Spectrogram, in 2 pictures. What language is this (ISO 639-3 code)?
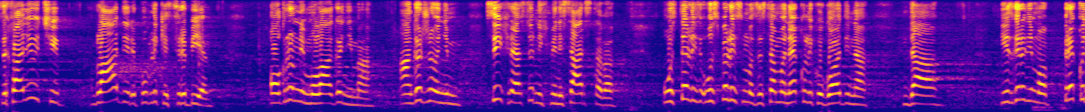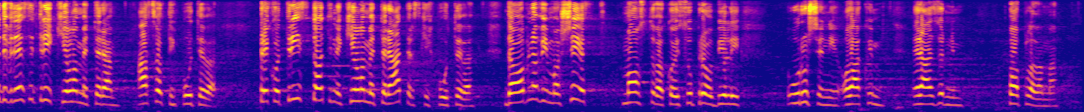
srp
